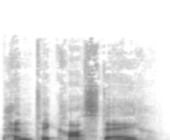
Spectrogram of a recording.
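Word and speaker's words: Pentecoste (Πεντηκοστή): The first one is Pentecoste, which is how you pronounce it in the Greek, but it is Pentecost, of course.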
